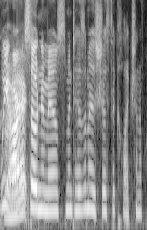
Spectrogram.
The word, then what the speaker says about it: numismatism: And one of the things too is that I mispronounce this, but numismaticism. – Numismatism. – Thank you. Numismatism.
